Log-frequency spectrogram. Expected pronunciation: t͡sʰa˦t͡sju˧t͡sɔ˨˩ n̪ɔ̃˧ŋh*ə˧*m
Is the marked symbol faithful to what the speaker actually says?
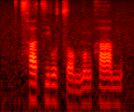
no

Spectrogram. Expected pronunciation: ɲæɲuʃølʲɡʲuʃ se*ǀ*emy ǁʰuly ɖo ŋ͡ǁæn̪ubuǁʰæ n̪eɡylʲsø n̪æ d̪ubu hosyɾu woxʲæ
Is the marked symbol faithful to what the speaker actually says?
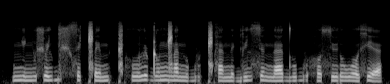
no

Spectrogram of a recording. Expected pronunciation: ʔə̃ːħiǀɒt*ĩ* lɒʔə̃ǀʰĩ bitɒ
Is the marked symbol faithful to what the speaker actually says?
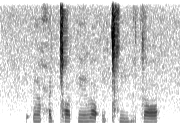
no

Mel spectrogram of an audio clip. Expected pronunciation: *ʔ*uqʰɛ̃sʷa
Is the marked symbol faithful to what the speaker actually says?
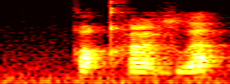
no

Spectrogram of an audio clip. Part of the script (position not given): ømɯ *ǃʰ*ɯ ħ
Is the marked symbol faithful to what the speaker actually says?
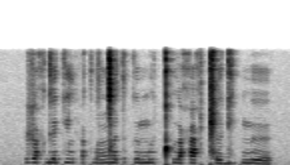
yes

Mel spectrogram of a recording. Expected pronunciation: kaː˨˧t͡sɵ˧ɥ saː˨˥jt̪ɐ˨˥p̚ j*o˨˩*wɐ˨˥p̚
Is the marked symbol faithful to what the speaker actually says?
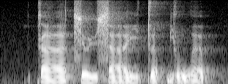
no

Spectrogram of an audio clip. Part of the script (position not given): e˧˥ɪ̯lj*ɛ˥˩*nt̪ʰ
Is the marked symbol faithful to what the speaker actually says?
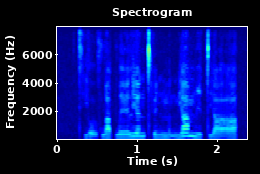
no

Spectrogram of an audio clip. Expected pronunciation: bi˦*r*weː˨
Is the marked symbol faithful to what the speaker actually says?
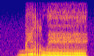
yes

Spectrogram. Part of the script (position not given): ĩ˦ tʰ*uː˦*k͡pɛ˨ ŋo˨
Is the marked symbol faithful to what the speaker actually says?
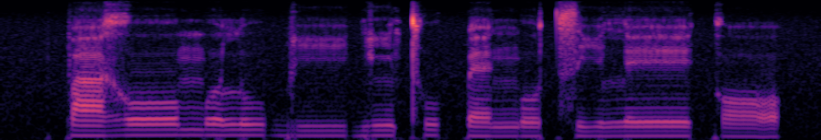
no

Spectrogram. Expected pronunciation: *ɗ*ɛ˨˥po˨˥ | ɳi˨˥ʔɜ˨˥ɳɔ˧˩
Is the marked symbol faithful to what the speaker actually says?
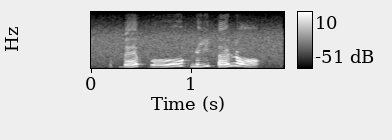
no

